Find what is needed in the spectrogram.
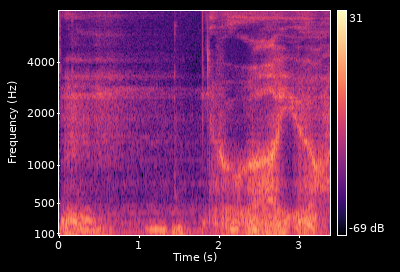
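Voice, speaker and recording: A man whispers in a put-on character voice. Loud background noise fills the recording. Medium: actual play. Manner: halting, terse.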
